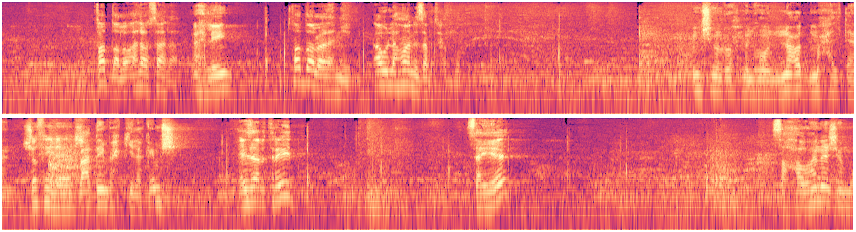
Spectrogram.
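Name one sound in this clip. Young men talk in turn, one speaking loudly with animation.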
